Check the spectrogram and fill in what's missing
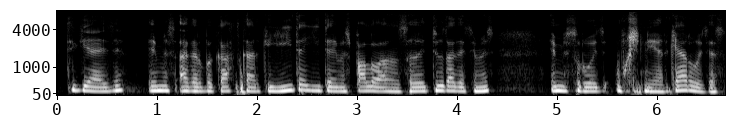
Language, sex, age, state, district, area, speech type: Kashmiri, male, 60+, Jammu and Kashmir, Ganderbal, urban, spontaneous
